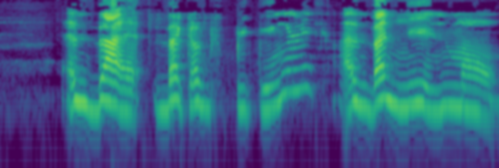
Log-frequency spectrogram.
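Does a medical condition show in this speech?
Yes: cerebral palsy; speech problems when young.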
